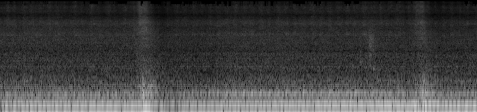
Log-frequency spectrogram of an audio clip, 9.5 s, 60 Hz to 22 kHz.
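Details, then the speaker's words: Dodge 400 big-block V8 after head removal for exhaust bolt hole repair and new spark plugs: deep steady rumble with two clean quick blips dropping straight back to even idle; healthy running. "so all right now that i see it outside on its wheels i kind of want it big block drive long bench it even sounds like something i would [Music] drive"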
